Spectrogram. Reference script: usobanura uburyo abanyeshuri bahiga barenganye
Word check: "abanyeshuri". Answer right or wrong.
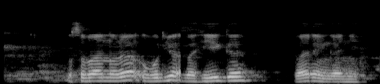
wrong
